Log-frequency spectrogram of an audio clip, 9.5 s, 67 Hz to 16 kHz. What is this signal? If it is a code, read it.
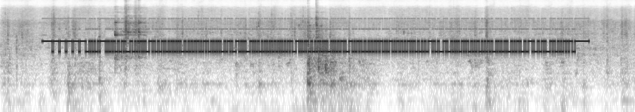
RTTY (75 baud, 850 Hz shift), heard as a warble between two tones, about 1700 Hz centre, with static crashes and kitchen noise. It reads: SANT JOAN DE PLADECORTS DISPOSA DESCOLA PUBLICA MATERNAL I ELEMENTAL.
